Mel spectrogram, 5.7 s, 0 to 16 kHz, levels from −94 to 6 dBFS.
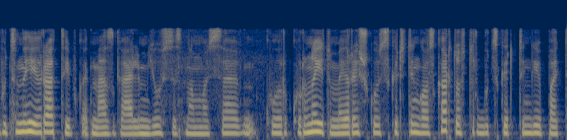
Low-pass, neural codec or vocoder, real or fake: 7.2 kHz; none; real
